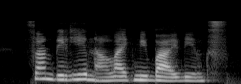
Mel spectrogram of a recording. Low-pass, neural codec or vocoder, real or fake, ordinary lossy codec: none; codec, 16 kHz, 1 kbps, FunCodec, trained on Chinese and English, 50 frames a second; fake; none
